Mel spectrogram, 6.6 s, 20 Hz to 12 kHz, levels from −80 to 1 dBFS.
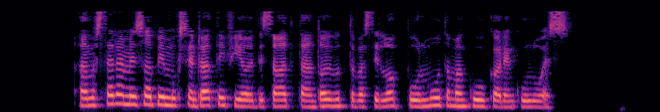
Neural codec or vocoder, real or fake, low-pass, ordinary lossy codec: codec, 24 kHz, 0.9 kbps, DualCodec; fake; 10.8 kHz; MP3, 32 kbps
